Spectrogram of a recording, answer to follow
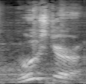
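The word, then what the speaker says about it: Wooster: Because like specifically on like the 100-mile day, we leave from Worcester, Ohio.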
